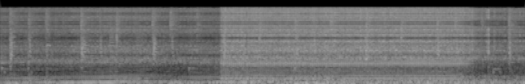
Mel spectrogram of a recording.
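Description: Dirt bike engine under acceleration, its pitch rising, then a sudden louder, noisier stretch at high revs from about three seconds in until about six seconds in, when it drops back.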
